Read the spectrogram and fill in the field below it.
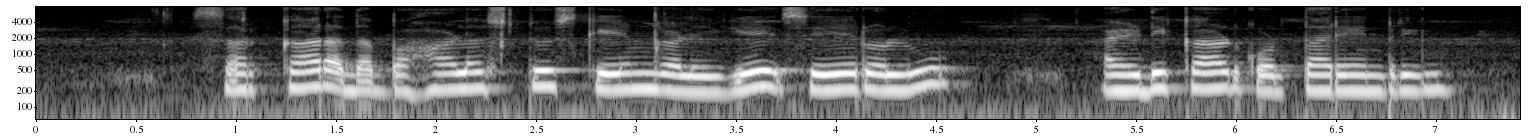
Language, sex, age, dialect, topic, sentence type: Kannada, female, 18-24, Central, banking, question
